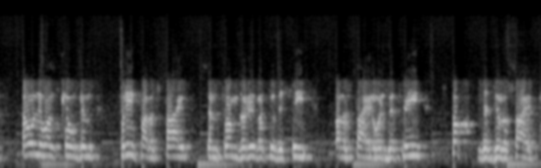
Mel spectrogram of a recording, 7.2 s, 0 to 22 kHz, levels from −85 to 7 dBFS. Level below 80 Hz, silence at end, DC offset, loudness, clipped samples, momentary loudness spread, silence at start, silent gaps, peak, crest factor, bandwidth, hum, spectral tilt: -44 dBFS; 0.05 s; under 0.1%; -19 LUFS; under 0.1%; 6 LU; 0 s; none; -4 dBFS; 14 dB; 14.5 kHz; none; -7.5 dB/octave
